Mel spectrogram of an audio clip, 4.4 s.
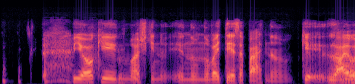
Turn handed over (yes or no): no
